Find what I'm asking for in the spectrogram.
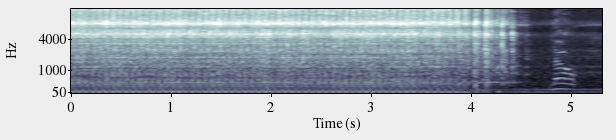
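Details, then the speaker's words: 1973 Gravely C8 single-cylinder tractor warming up after the air cleaner was refitted: fast, loud, slightly uneven thumping then shutdown; owner suspects the carburetor is set too rich. "maybe the carburetor may be set too rich right now but we'll try to crank it over now try to get it started and let it warm up i think it's running too rich"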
